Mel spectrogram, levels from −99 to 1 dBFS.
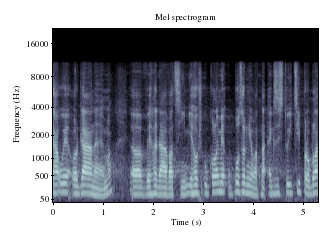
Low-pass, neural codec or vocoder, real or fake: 10.8 kHz; vocoder, 24 kHz, 100 mel bands, Vocos; fake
